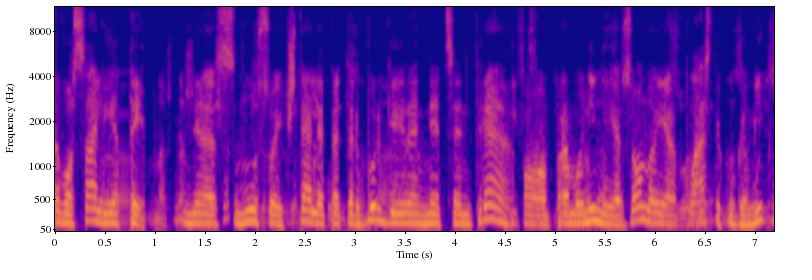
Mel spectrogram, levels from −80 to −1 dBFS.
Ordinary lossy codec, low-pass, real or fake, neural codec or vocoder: Opus, 16 kbps; 10.8 kHz; real; none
